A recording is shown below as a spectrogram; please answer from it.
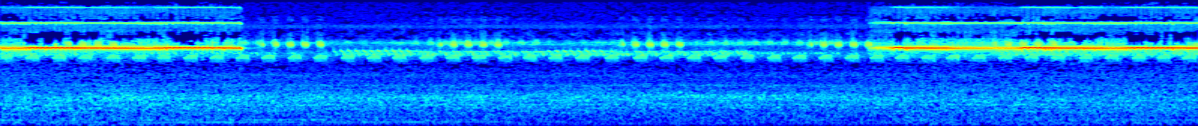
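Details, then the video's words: A chorus of insects in a nature soundscape: a loud, continuous high trill cuts out abruptly, leaving softer rhythmic chirps in short pulsed bursts, before the piercing steady trill returns near the end. "the sound of insects"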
